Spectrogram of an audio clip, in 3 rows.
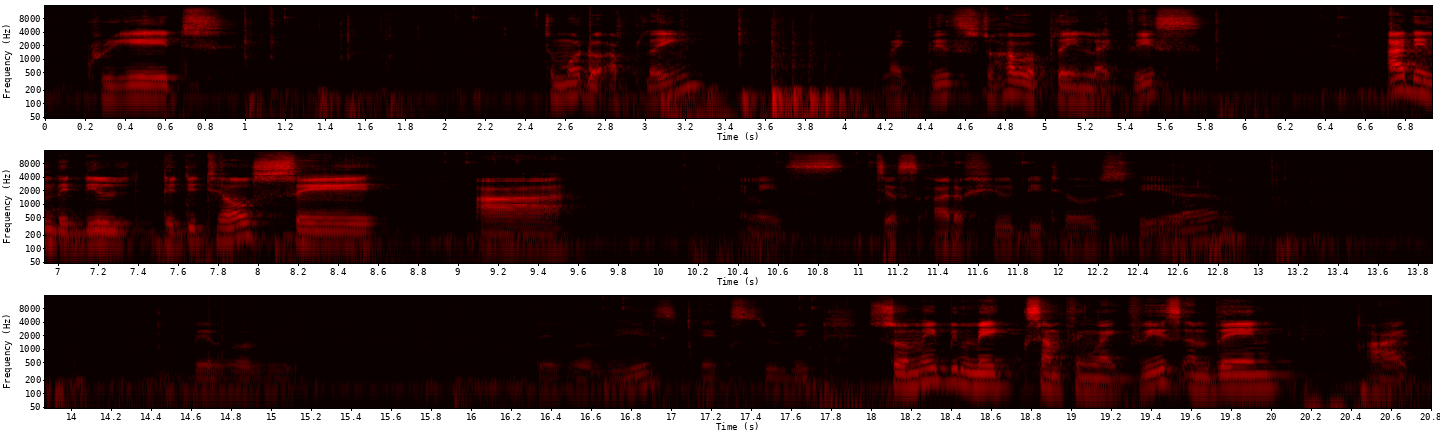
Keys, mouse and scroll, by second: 1.0 x, 1.5 shift+a, 2.9 r, 4.8 click, 5.1 g, 5.6 click, 5.9 s, 6.5 click, 7.2 `, 7.7 Tab, 8.3 ctrl+r, 9.3-10.2 right drag, 10.2 2, 10.6-11.5 alt+drag, 11.8-13.1 alt+shift+drag, 13.1 ctrl+v, 14.2 ctrl+b, 16.8 shift+click, 17.1 e, 17.7 drag, 20.4 KP_7.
